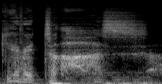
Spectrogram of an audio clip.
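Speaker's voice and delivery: high, raspy hissing voice, very slow. A narrator reads a voice in the dark attic speaking to Ben: high, raspy hiss. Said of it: "a high, raspy voice hissed".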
